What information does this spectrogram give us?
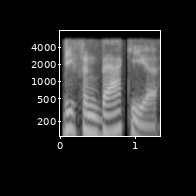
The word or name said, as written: dieffenbachia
